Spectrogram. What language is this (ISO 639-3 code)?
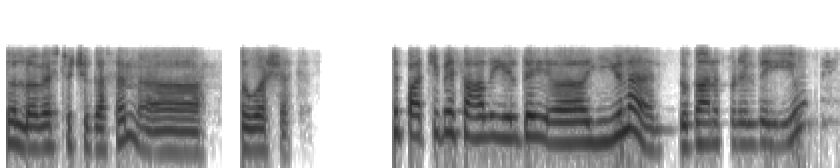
kas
